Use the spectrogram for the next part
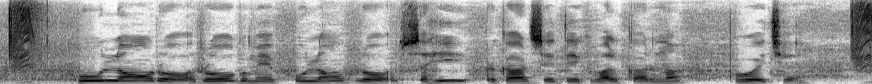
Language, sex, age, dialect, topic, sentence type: Maithili, male, 18-24, Angika, agriculture, statement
